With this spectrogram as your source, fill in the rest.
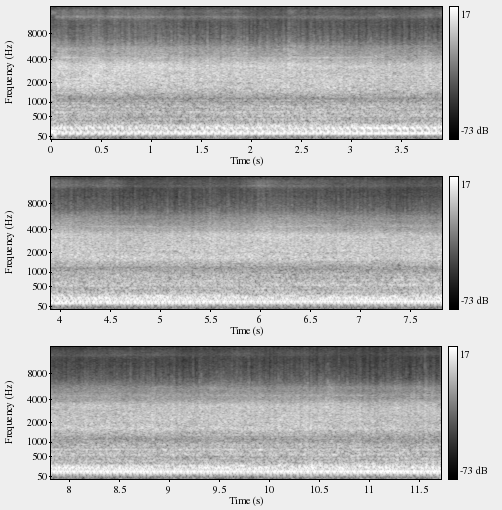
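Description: Freight cars roll and clatter over the rails.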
